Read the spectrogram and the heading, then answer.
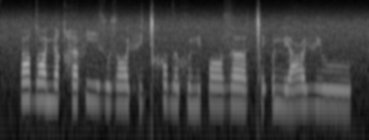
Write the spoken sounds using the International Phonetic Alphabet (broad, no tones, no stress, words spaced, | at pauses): ʊdˤuː mʲɛqʰɪfiː zuzɔːfʲəǀʰɔ dʌxʷəmʲə pɔːzʌːǀɪ ʔʊ mʲʌʕʊ vʲuː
